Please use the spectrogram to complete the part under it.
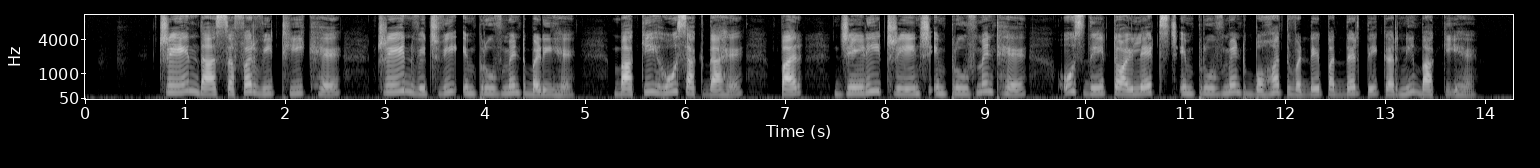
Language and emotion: Punjabi, neutral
